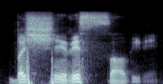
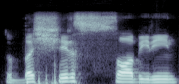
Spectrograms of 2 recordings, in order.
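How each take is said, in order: First: بشر الصابرین slowly, with a zer on the ر sliding into الصابرین; correct joining demo. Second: Slow demo of بشر صابرین with the ر left silent and no vowel bridge; wrong joining demo. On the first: Teacher models the correct joining for the student, slow and careful. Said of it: "پہلے ساکن کو زیر دیتے ہیں". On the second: Teacher shows student the wrong joining, slowly and deliberately. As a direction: sound out بشر صابرین the clumsy wrong way, slowly, two silent letters clashing. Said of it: "یوں بولنا مشکل ہے". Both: Shown as a demonstration.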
